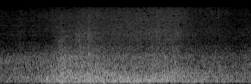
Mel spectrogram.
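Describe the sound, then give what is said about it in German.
Soft ocean waves wash in a steady, continuous hiss around a small island of two extinct volcanoes in the empty sea between Australia and South America, swelling gently partway through and then easing, with a light breeze and no voices, in warm weather. “Die Insel wirkt furchtbar verloren zwischen den sanften Wellen auf der unendlichen, stillen Wasseroberfläche.”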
